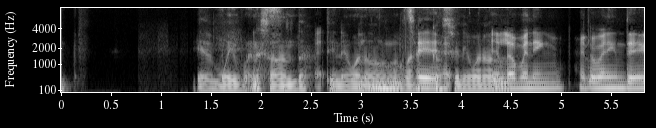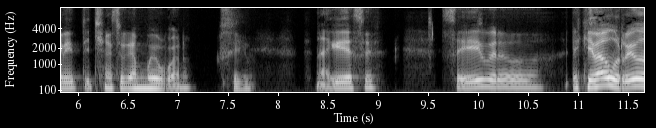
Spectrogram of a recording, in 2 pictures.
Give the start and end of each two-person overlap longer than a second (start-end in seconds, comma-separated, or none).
1.9-3.6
